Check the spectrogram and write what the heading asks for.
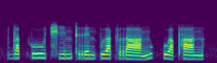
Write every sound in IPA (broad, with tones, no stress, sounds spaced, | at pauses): d a˥˩ t̚ k uː˥˩ t͡ɕʰ i˦˥ n t r e˧ n p ɯ˧ a̯ k r aː˨˩ ŋ u˥˩ k̚ ʔ u˩˦ a̯ pʰ a˧ n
